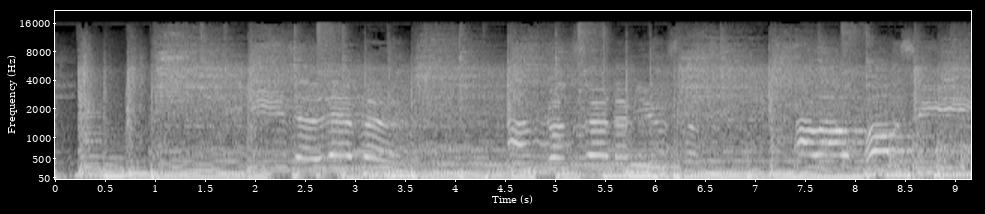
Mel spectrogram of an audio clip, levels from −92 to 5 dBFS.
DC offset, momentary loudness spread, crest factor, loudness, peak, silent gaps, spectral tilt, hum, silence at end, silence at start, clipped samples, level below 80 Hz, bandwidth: under 0.1%; 3 LU; 12 dB; -13 LUFS; 0 dBFS; none; -4.5 dB/octave; none; 0 s; 0 s; under 0.1%; -18 dBFS; 16.5 kHz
